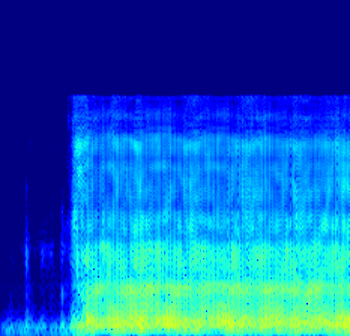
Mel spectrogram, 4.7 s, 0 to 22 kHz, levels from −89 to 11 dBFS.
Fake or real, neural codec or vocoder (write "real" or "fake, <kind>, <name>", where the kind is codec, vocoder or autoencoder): fake, vocoder, Vocos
